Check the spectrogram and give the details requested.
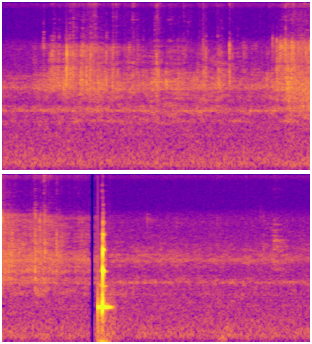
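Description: Beef shami kababs shallow-frying in oil on an iron tawa, with a faint sizzle and crackle in two stretches as the patties are turned. About five seconds in, one sharp metallic clink rings briefly and is the loudest sound.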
